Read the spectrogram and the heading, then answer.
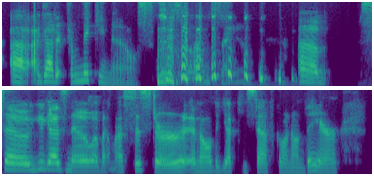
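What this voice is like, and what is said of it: Slightly croaky, hoarse voice. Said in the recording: “I sound a little croaky”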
